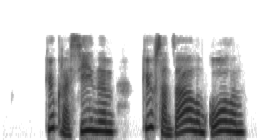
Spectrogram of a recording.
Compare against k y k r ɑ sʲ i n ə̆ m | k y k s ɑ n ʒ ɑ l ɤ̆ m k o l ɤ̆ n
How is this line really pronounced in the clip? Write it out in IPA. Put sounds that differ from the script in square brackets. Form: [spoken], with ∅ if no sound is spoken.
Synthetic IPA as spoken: k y k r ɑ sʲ i n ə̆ m | k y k s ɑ n [z] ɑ l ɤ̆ m k o l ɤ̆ [m]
